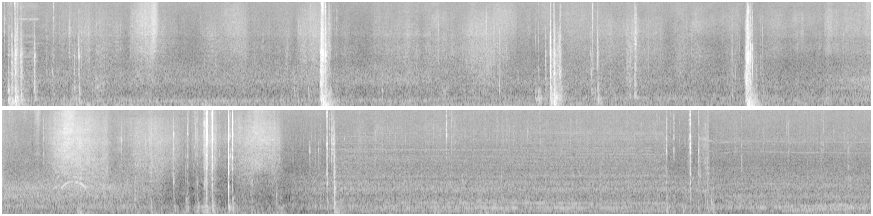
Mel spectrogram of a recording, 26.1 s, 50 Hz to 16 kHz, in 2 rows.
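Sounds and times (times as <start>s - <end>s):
soft rustle: 0.4s - 17.6s
car door latch clicks: 11.1s - 11.5s
heavy door thud: 11.1s - 11.5s.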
